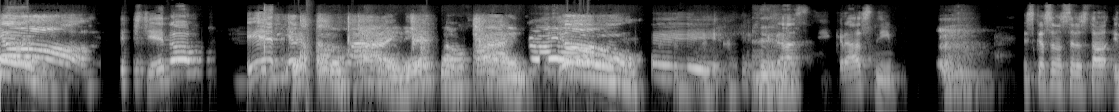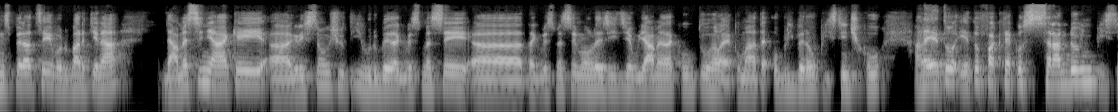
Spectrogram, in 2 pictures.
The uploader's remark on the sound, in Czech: Přijměte moji osobní omluvu za kvalitu obrazu i zvuku. Doba v času natáčení byla prapodivná a stýkání se osobně opět nedoporučeno.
